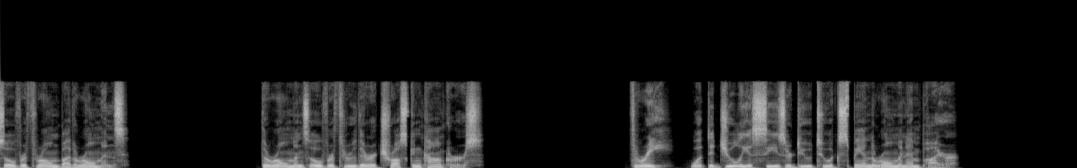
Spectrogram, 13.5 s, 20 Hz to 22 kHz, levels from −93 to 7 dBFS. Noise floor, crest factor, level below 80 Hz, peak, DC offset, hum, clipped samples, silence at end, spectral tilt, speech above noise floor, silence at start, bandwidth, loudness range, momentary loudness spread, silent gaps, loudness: under -90 dBFS; 22 dB; -50 dBFS; -2 dBFS; under 0.1%; none; under 0.1%; 1.55 s; -3.5 dB/octave; over 68 dB; 0 s; 12 kHz; 6 LU; 10 LU; 1.74-3.15 s, 6.15-7.76 s; -21 LUFS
